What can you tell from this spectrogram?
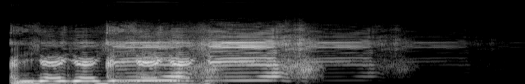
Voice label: male, voice; Mutekki Media; Dance Ultra Voice VOL-1

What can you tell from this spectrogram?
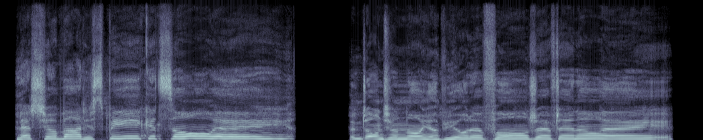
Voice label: female g# 140, hooklines, Dance Ultra Voice; hooklines 136-140 BPM; Mutekki Media; Dance Ultra Voice VOL-1

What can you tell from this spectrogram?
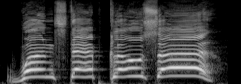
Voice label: "One Step Closer", vocal phrases; Ultimate Vocals

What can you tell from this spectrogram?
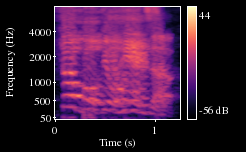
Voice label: Male FX Vocals; Houseworx

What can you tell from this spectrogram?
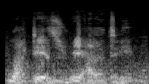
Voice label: vocoded; whatisrealitysample; M8; RESISTINSIST

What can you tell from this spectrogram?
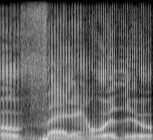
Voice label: "with you", Funky Vocals; USB Soundscan vol.18; AKAI

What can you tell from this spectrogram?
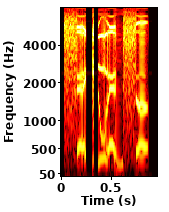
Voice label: Robot Sequenser, robot vox; X-Static Goldmine

